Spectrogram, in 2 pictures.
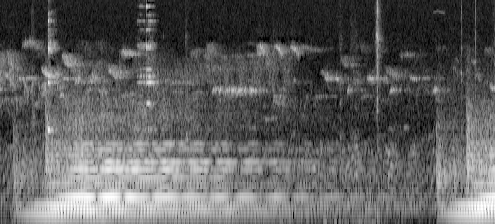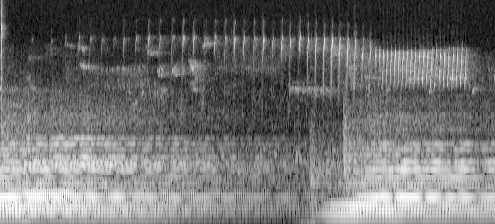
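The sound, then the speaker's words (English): Birdsong chirps and twitters high above a warm, sustained droning chord that swells in three long phrases, played back from a cassette tape with no voices. “You think those birds are a field recording?”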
